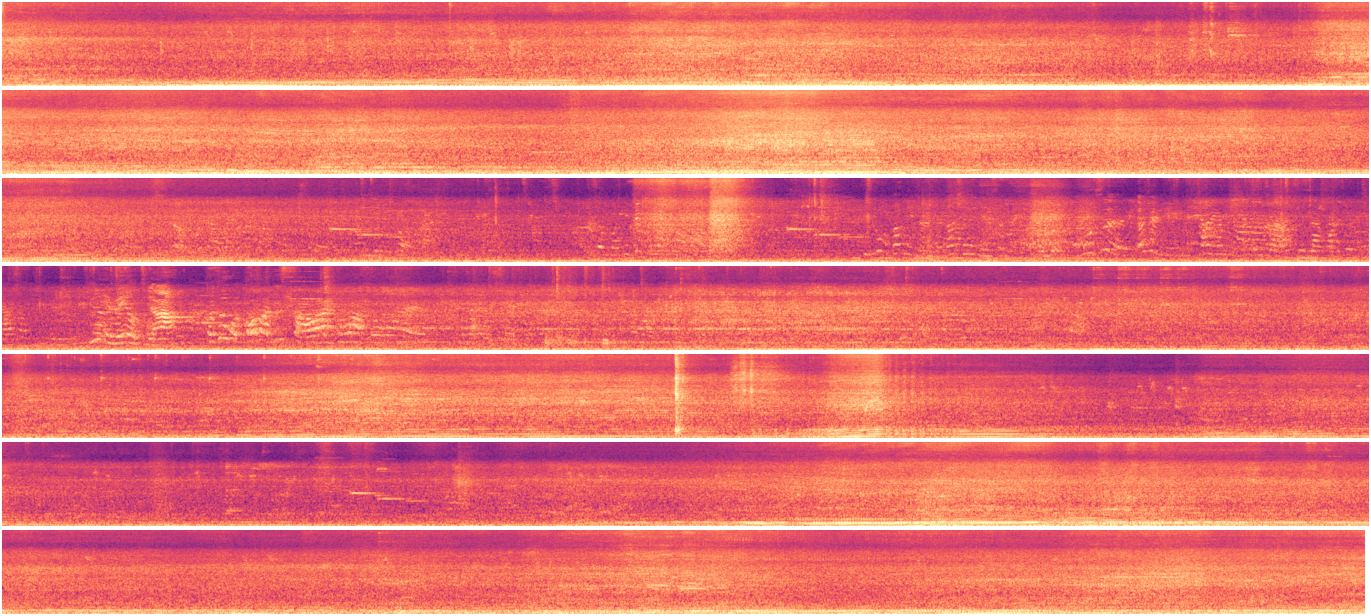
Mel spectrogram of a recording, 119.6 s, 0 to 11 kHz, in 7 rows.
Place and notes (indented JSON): {
  "title": "Chang'an St., Miaoli City - Morning town",
  "date": "2013-10-08 09:03:00",
  "description": "The sound of traffic, Sitting next to a convenience store, Zoom H4n+ Soundman OKM II",
  "latitude": "24.57",
  "longitude": "120.83",
  "altitude": "56",
  "timezone": "Asia/Taipei"
}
